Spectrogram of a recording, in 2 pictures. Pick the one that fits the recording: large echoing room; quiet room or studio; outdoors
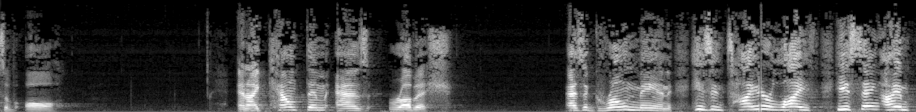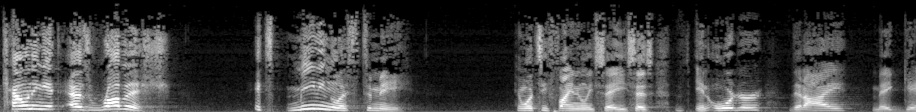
large echoing room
